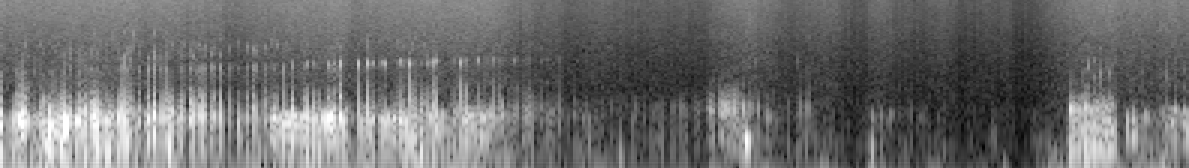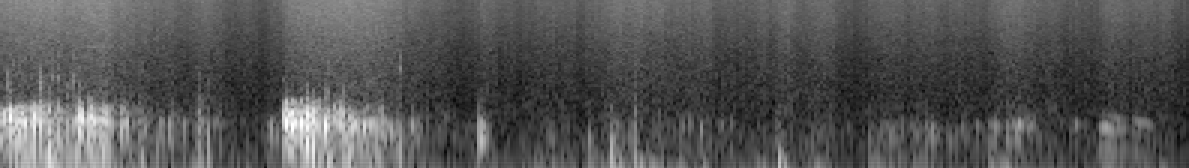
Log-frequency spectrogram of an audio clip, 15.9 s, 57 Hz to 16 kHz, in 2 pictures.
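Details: Repeated low gurgling and rumbling bouts with quiet gaps between them, from a 12-minute recording of ordinary stomach growls; borborygmi.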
